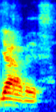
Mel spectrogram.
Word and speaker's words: llaves: double L yeah, is just a Y sound. like So like llaves.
